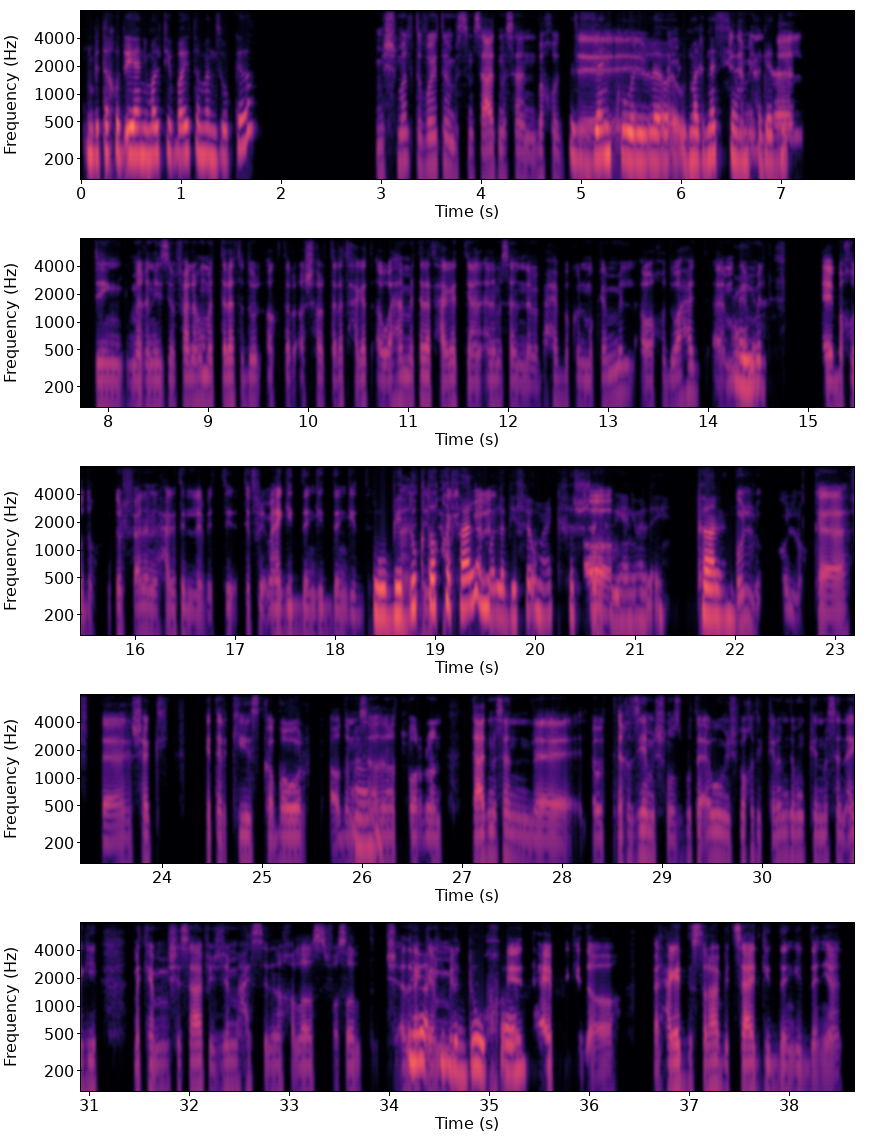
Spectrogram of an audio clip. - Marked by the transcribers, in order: in English: "multivitamins"; in English: "multivitamin"; unintelligible speech; other background noise; tapping; in English: "كpower"; in English: "الجيم"
- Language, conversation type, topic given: Arabic, podcast, إيه هي عادة بسيطة غيّرت يومك للأحسن؟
